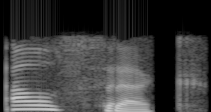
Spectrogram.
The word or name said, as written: Alsek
